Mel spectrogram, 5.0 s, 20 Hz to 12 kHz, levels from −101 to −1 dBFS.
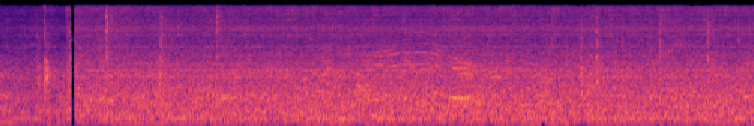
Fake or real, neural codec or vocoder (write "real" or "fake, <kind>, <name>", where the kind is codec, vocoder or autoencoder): real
